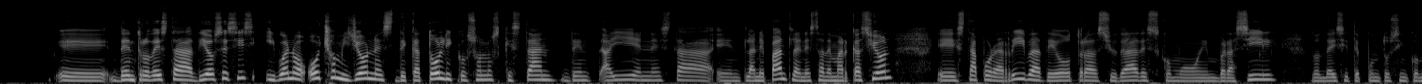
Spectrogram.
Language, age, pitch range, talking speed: Spanish, 40-59, 170-225 Hz, 155 wpm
